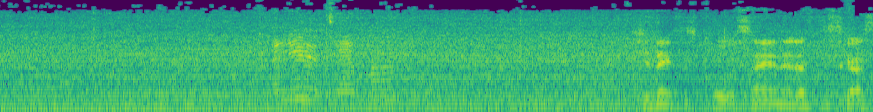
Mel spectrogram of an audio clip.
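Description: A car engine hums steadily inside.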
